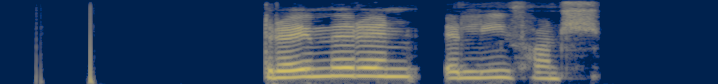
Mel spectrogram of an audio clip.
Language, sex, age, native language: Icelandic, female, 40-49, Icelandic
